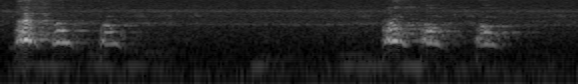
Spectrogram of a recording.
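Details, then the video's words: Barking at deer from a dog: two clusters of three rapid barks about two seconds apart, the first loudest, with a low steady hum behind. "Dog barking at deer"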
